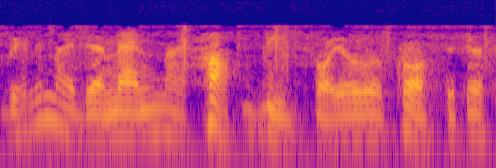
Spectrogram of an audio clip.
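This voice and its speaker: A man's voice: medium pitch, expressive, moderate pace, phone-quality sound, lightly acted. A man playing a fussy, patronizing British consul with a hesitant, urbane drawl, in 1930s radio drama style on a scratchy old recording. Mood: blandly dismissive. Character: smug, fussy British consul, cynical and evasive diplomat.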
